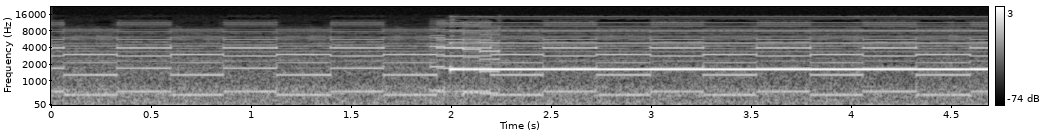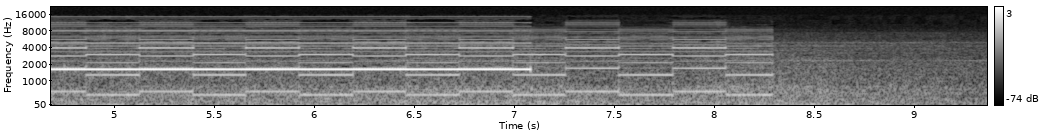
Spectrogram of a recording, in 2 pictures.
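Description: A cockpit warning tone beeps in quick, even pulses.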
